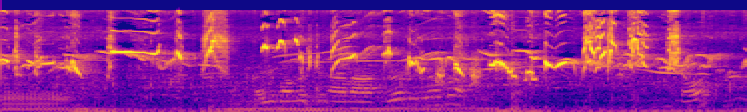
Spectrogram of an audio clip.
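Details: Oriental magpie-robin giving its provoking fighting song while displaying: fast run of sweet whistles, rising and falling slurs and scratchy chirps, continuous throughout, with soft low droning in the background.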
